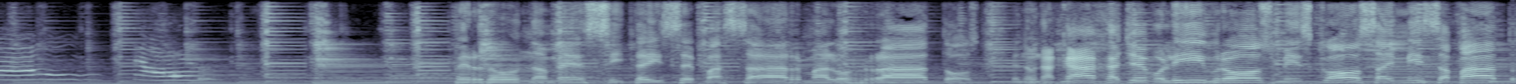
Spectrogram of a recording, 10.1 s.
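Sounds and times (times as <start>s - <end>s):
human voice imitating a cat meowing: 0.0s - 1.6s
speech: 3.1s - 10.1s.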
